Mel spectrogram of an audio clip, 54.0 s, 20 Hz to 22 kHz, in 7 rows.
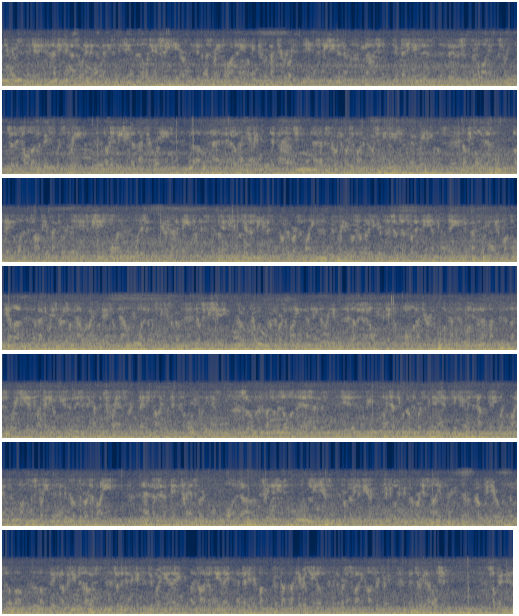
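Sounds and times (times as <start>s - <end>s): indistinct voices: 0.0s - 54.0s
loud low rumble: 0.0s - 54.0s.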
